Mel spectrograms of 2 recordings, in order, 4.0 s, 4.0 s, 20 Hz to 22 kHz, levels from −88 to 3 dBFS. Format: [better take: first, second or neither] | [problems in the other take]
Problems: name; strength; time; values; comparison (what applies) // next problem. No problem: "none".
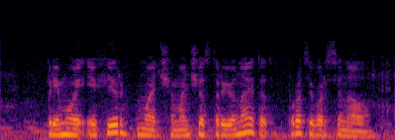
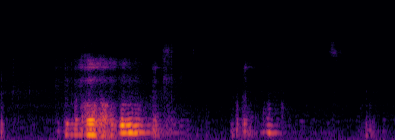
first | noise reduction (neural mask model DeepFilterNet 3)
